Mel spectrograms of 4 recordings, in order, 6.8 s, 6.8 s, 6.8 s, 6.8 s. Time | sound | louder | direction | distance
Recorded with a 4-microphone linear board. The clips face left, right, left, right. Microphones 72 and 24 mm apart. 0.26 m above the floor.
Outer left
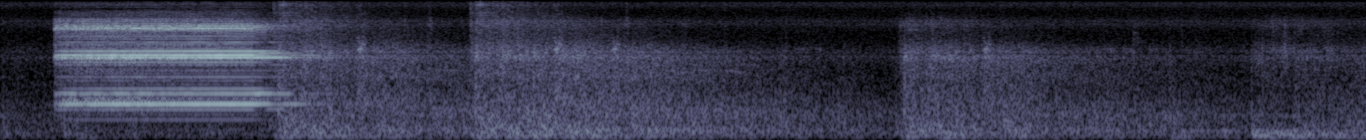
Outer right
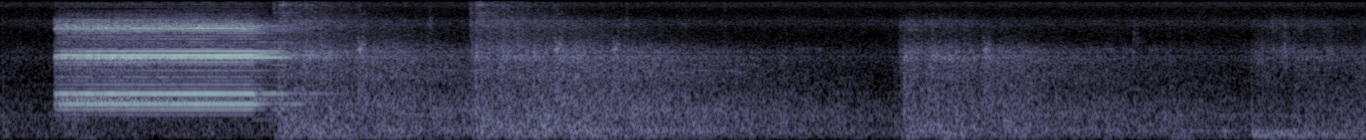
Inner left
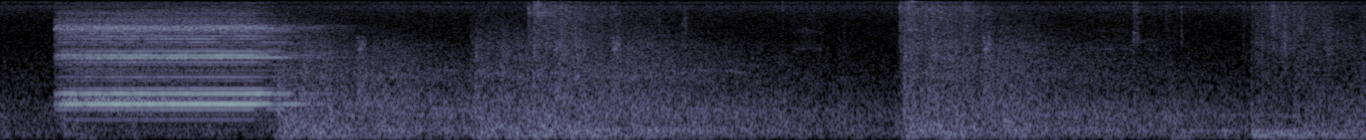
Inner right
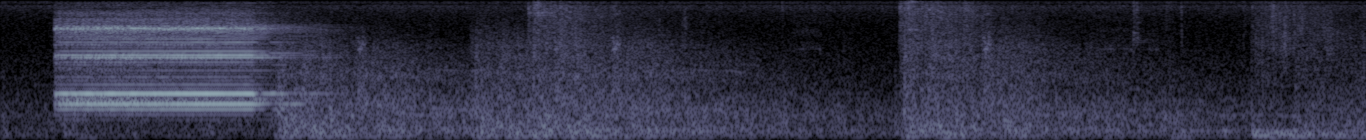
0.3 | a buzzer | outer right 1 dB, inner right 3 dB | 25° right (ahead or behind) | 1.3 m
